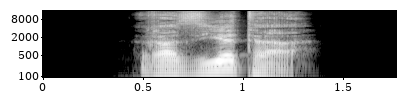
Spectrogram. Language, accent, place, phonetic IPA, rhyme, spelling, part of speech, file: German, Germany, Berlin, [ʁaˈziːɐ̯tɐ], -iːɐ̯tɐ, rasierter, adjective, De-rasierter.ogg
- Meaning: inflection of rasiert: 1. strong/mixed nominative masculine singular 2. strong genitive/dative feminine singular 3. strong genitive plural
